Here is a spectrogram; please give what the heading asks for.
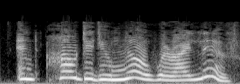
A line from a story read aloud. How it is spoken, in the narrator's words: Miriam laughed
